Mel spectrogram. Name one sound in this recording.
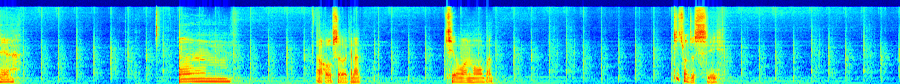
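Footsteps tread on gravelly ground at a walking pace.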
